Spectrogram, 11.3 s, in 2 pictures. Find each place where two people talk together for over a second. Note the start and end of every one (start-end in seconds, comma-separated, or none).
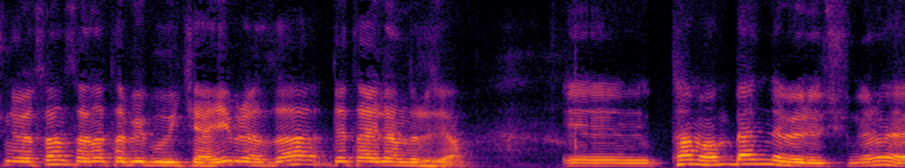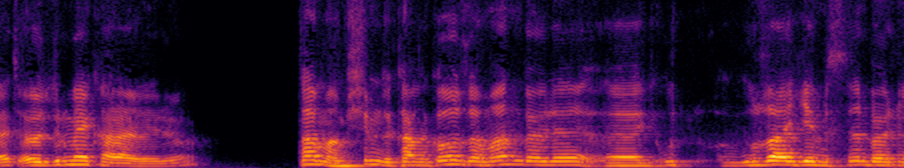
none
